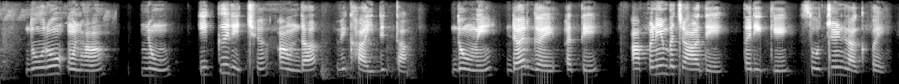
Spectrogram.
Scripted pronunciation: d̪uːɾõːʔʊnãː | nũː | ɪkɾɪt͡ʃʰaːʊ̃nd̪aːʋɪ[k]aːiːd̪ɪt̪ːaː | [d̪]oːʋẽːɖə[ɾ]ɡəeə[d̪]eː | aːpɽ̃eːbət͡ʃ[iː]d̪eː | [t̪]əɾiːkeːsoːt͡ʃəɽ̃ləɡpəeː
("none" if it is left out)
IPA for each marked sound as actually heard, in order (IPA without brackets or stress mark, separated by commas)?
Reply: kʰ, d̪, ɾ, t̪, aː, t̪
